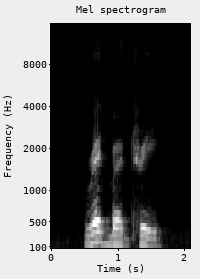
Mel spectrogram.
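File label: "redbud tree", English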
